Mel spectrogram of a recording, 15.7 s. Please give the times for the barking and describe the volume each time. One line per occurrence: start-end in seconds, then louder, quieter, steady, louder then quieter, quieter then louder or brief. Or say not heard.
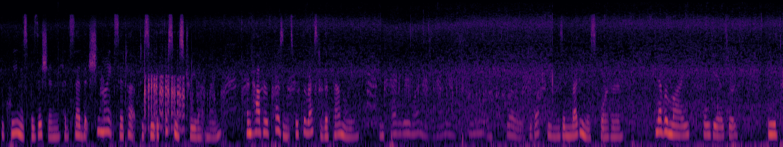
not heard.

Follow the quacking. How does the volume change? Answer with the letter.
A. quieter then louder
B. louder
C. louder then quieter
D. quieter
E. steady
D.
